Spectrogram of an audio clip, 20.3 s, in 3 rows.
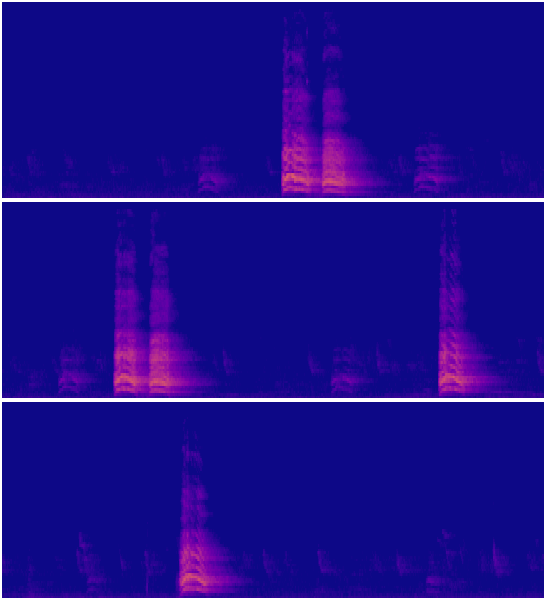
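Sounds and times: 
burrowing parrot answering from outside in a zoo: 0:03.5 - 0:04.6, 0:08.2 - 0:09.2, 0:15.8 - 0:16.5.

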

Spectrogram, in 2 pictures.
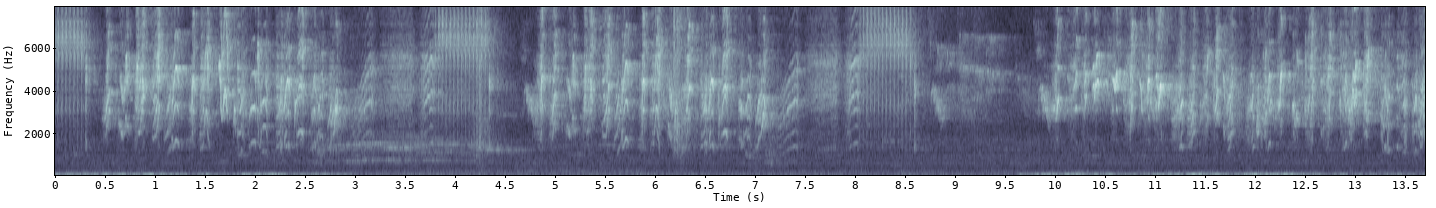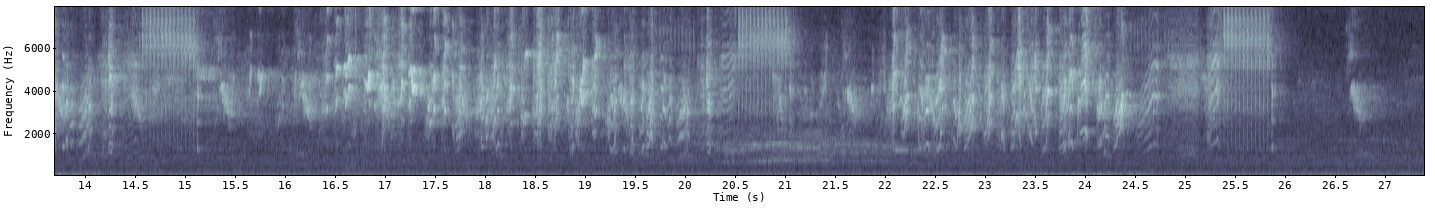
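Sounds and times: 
wind in Potamia: 0:00.0 - 0:27.3
rooster in Potamia: 0:02.2 - 0:04.7, 0:19.8 - 0:22.9.

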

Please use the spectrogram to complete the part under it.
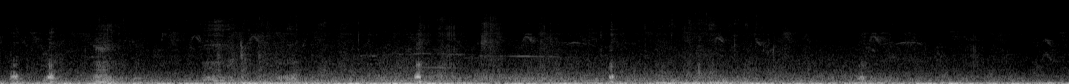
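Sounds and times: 
pig grunting: 0:00.0 - 0:07.4, 0:08.4 - 0:09.2
rumbling background noise: 0:00.0 - 0:10.6.

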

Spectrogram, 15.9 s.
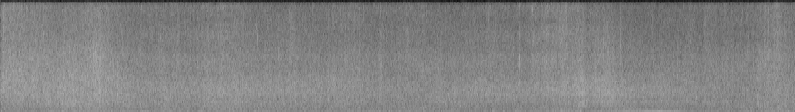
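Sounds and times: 
car: 0:00.0 - 0:15.8
ocean at Orzola: 0:00.0 - 0:15.8.

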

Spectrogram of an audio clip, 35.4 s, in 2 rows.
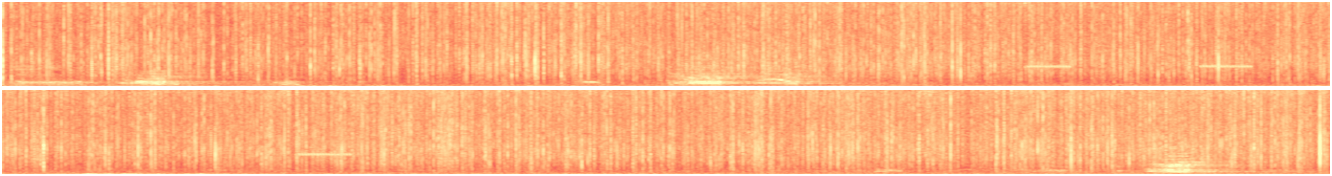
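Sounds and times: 
red deer stags bellowing: 0:00.0 - 0:05.3, 0:07.6 - 0:12.8, 0:27.6 - 0:35.4
rain: 0:00.0 - 0:35.4
wind: 0:00.0 - 0:35.4.

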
